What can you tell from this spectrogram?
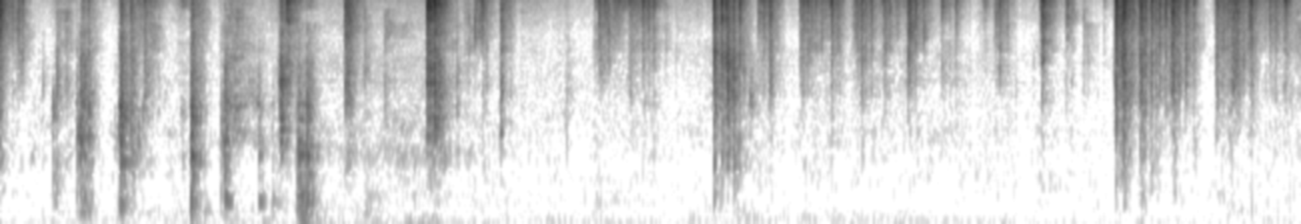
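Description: Hard plastic clicks and knocks as a hand pressure sprayer's pump head is unscrewed from its bottle and set down, then the crinkle of a small plastic bag being opened near the end.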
